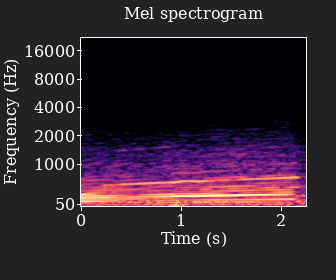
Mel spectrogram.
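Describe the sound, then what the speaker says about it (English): Lexus GS F V8 at full throttle with traction control on, a loud, steady engine roar climbing smoothly in pitch as it accelerates, heard from inside the car with no talking. "Traction on, and I'm gonna floor it."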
